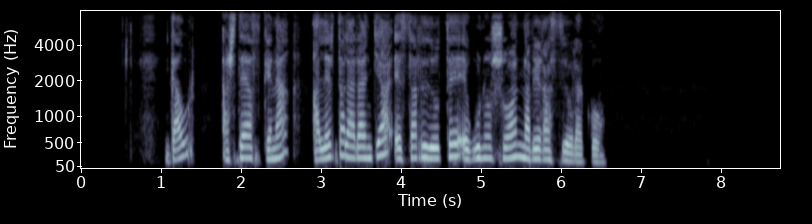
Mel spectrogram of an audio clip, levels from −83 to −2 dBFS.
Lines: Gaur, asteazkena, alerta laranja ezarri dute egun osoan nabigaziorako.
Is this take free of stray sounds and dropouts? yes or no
yes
